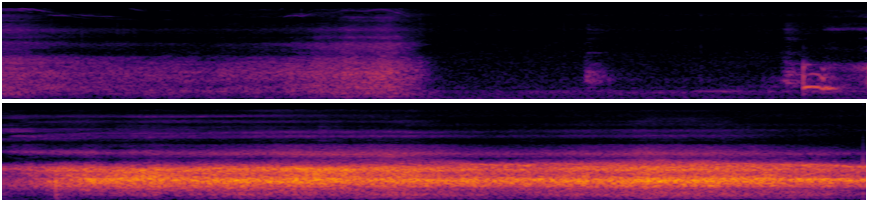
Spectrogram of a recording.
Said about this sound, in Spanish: Practica la respiración lenta, profunda y consciente. Mientras más la practiques, más vas a relajar tu cerebro y tu mente y va a desaparecer poco a poco la adrenalina de tu cuerpo.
